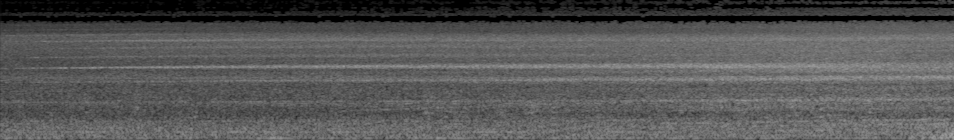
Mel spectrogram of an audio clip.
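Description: Long Island Rail Road electric multiple-unit train moving along the platform: a continuous rumble with a steady high-pitched whine that grows gradually louder toward the end.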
